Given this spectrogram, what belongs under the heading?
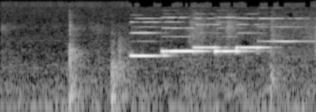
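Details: New LG dryer just installed and levelled: after a couple of button clicks, a short rising sequence of clear electronic tones, the normal power-up chime; dial works.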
